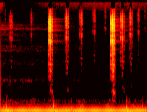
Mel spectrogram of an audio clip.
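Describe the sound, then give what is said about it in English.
A clock ticks with sharp, crisp clicks, some louder than others, over a steady low droning hum that fills the background. No one speaks. “There's a clock. So I try to keep track. I count the ticks.”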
